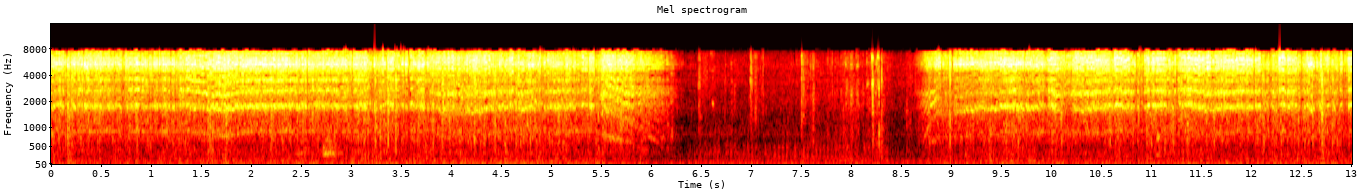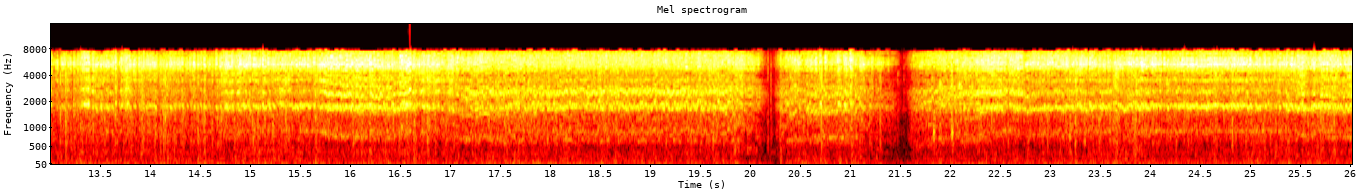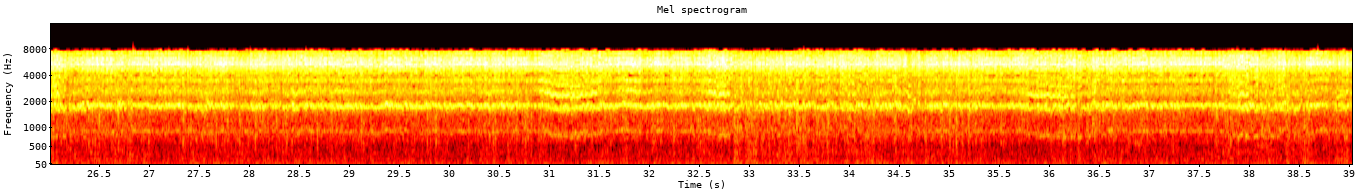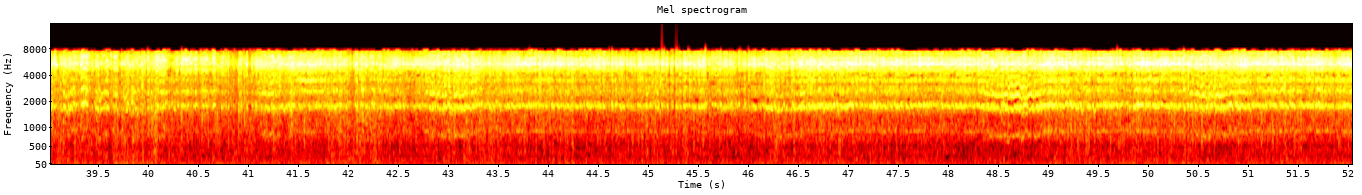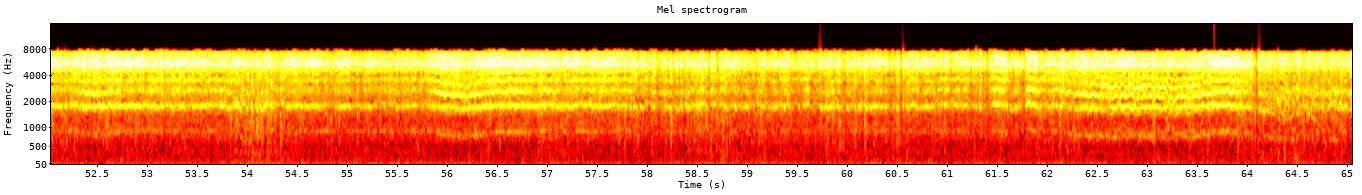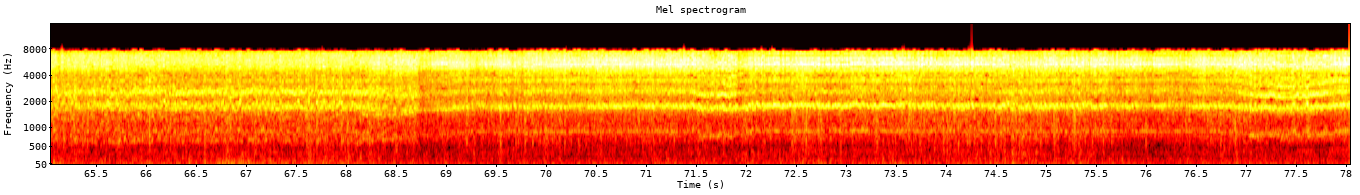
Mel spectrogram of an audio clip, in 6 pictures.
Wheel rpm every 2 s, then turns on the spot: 230, 230, 150, 0, 140, 230, 240, 230, 210, 180, 110, 220, 230, 230, 230, 230, 220, 230, 220, 230, 230, 230, 230, 230, 230, 230, 230, 230, 230, 230, 240, 210, 190, 200, 210, 230, 230, 230, 230.
none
